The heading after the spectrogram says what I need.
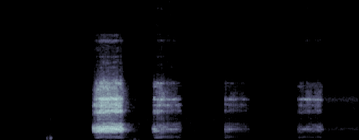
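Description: Common Raven giving four harsh, throaty croaks: the first loud and drawn out, the next three shorter and fading. A soft knock comes just before.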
